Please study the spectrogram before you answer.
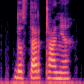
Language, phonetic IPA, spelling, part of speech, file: Polish, [ˌdɔstarˈt͡ʃãɲɛ], dostarczanie, noun, Pl-dostarczanie.ogg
